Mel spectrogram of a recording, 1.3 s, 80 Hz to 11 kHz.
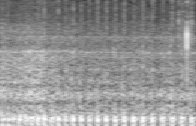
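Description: A 2022 Kawasaki KLR650 single-cylinder motorcycle idles close by, a loud, even, rapid thumping pulse with a smooth mechanical chatter.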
